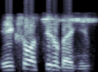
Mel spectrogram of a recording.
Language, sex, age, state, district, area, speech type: Hindi, male, 45-60, Uttar Pradesh, Lucknow, rural, conversation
